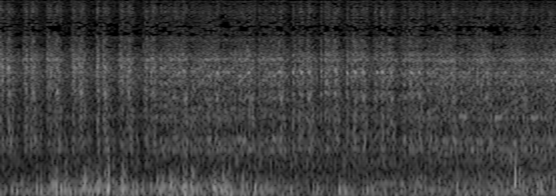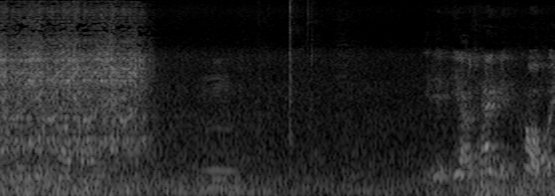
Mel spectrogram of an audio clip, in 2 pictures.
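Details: KSR Moto motorcycle after valve adjustment, weak battery, starting spray used: steady fast cranking about four turns a second for seven seconds, never catching; owner suspects the airflow needs restricting.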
